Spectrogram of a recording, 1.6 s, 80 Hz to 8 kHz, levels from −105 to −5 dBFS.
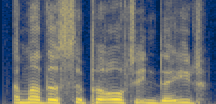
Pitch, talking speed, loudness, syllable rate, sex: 205 Hz, 150 wpm, -16 LUFS, 5.2 syllables/s, male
